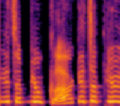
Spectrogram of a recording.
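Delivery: very high, welling-up, near-tears emotional voice. Retelling a film scene, the speaker quotes Clark's dad, imitating someone near tears. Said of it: "he comes over and he's near in tears".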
